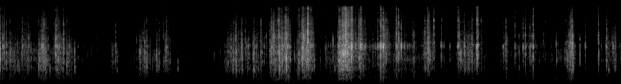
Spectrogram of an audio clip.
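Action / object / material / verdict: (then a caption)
scrape / sheer nylon mesh cosmetic pouch with items inside / nylon mesh / none. A small, sheer, translucent black polka-dot mesh/nylon makeup pouch, apparently holding some items, is held in both hands and scratched and tapped with long manicured nails. The result is bright, crinkly rustles and dry ticks, coming in uneven bursts with a short quiet gap near the two-second mark. The sound sits almost entirely in the high frequencies with no low end.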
